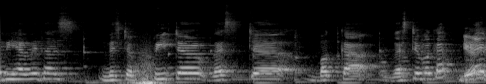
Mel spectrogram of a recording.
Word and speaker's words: Peter Vesterbacka: Peter Vesterbacka. Did I pronounce that right?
